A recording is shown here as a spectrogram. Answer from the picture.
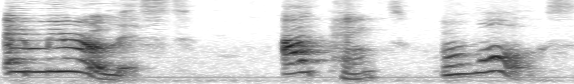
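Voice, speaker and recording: Putting on a character voice, a woman talks at an extremely high pitch with lively intonation. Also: fairly slow pace. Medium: read story. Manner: warm, cheerful.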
